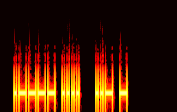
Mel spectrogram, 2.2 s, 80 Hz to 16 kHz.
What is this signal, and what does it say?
Morse code, heard as a keyed tone, about 40 wpm, 700 Hz. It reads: 1H UT
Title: Winter Field Day Exchanges 40wpm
